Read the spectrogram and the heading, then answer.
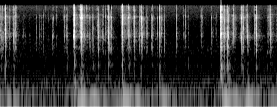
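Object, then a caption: Mechanical keyboard with plastic keycaps and acrylic case. Fingertips type steadily on a mechanical keyboard with plastic keycaps and a clear, translucent acrylic case. Repeated key presses make sharp, bright clacks over a soft low thud, each dying away almost instantly, with a few louder strikes standing out from the rhythm.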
